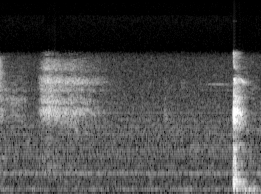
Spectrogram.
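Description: A person's breath near the microphone: a soft exhale about a second in, then a short, sharp, louder breath noise near the end, over a faint steady hum.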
